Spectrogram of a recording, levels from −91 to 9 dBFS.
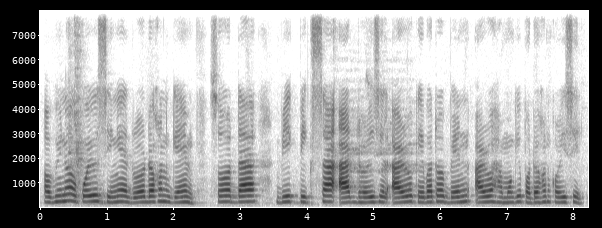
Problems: constant background noise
